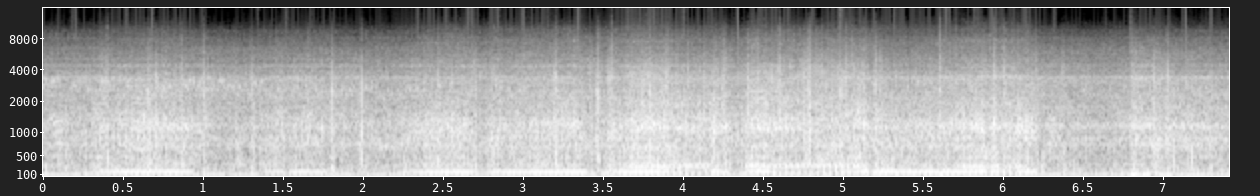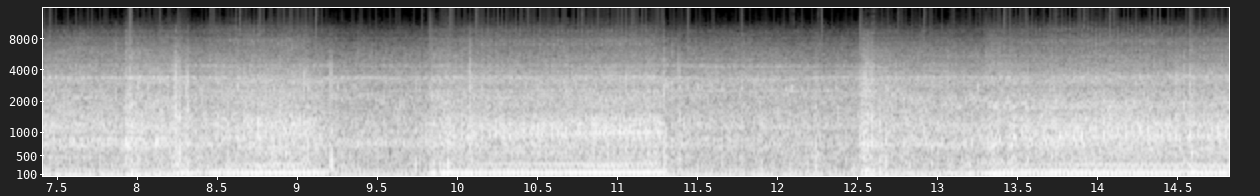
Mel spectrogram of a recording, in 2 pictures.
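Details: BSA A65 twin motorcycle with Pazon electronic ignition, on a hot summer day: engine runs unevenly, note stumbling and dropping out more and more until it stops; misfire blamed by owner on the failed electronic ignition.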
